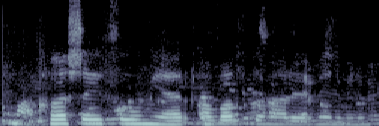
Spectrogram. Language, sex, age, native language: Icelandic, female, 13, Icelandic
